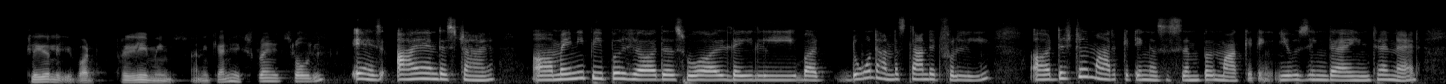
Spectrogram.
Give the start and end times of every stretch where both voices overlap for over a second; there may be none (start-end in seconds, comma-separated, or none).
none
